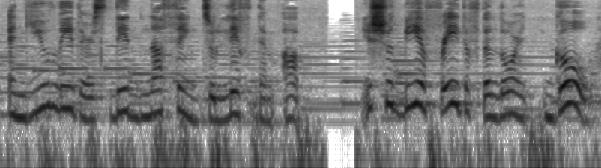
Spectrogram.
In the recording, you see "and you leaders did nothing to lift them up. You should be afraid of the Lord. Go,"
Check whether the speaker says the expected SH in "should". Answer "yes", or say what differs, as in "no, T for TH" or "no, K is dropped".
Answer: yes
